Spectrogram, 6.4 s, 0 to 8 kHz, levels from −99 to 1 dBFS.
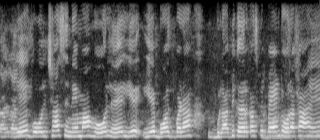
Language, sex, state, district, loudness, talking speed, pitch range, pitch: Hindi, female, Rajasthan, Jaipur, -13 LUFS, 160 wpm, 240-265 Hz, 250 Hz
